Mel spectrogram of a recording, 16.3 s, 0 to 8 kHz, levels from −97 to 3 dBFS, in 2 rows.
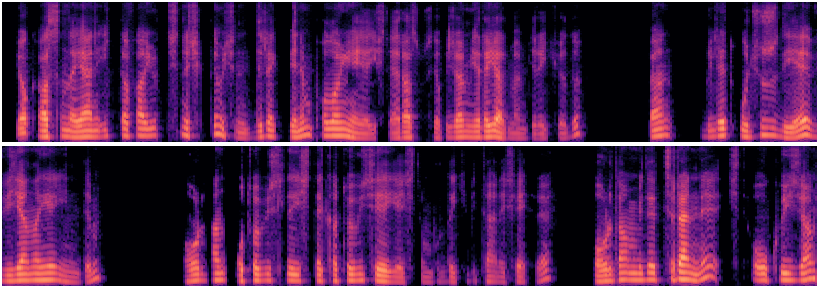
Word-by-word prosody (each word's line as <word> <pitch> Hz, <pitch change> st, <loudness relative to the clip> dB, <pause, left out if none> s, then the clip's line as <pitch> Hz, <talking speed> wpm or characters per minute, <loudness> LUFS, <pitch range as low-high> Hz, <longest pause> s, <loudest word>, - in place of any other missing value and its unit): Yok, 105 Hz, -, +1 dB
aslında, 125 Hz, 0 st, +2 dB
yani, 125 Hz, +2 st, +4 dB
ilk 140 Hz, +3 st, -13 dB
defa 145 Hz, 0 st, +1 dB
yurt 150 Hz, +1 st, -6 dB
dışına 155 Hz, -, -4 dB
çıktığım 175 Hz, +5 st, -4 dB
için 100 Hz, -9 st, -10 dB
direkt 125 Hz, +1 st, -4 dB
benim 135 Hz, +7 st, +1 dB
Polonya'ya, 145 Hz, -10 st, +2 dB
işte, 90 Hz, +2 st, -13 dB
Erasmus 110 Hz, +2 st, -4 dB
yapacağım 115 Hz, +4 st, -2 dB
yere 120 Hz, +1 st, +3 dB
gelmem 100 Hz, -5 st, +1 dB
gerekiyordu. 95 Hz, -, -12 dB, 0.7 s
Ben 145 Hz, +4 st, +1 dB, 0.3 s
bilet 140 Hz, +4 st, +1 dB
ucuz 135 Hz, +3 st, -3 dB
diye 135 Hz, +8 st, +4 dB
Viyana'ya 135 Hz, +4 st, +3 dB
indim. 115 Hz, -, -8 dB, 0.8 s
Oradan 130 Hz, +4 st, -1 dB
otobüsle, 130 Hz, +2 st, -1 dB
işte, 125 Hz, 0 st, -3 dB
Katowice'ya 125 Hz, +1 st, +1 dB
geçtim 100 Hz, -1 st, -10 dB
buradaki 105 Hz, +3 st, -15 dB
bir 110 Hz, -, -28 dB
tane 105 Hz, -3 st, -13 dB
şehre. 110 Hz, -, -10 dB, 0.4 s
Oradan 130 Hz, +5 st, +1 dB
bir 140 Hz, -, -1 dB
de 145 Hz, -1 st, +2 dB
trenle, 155 Hz, +5 st, +5 dB
işte, -, -, -20 dB
o 135 Hz, -2 st, +1 dB
okuyacağım 140 Hz, +4 st, +1 dB
130 Hz, 145 wpm, -25 LUFS, 115-145 Hz, 0.8 s, trenle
